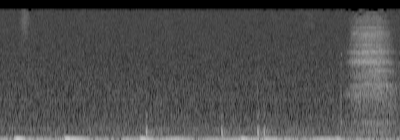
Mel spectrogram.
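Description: Several dull, low thumps at irregular intervals over a steady low mains-like hum, like knocks carried through a desk into the microphone; a breath is drawn near the end.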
